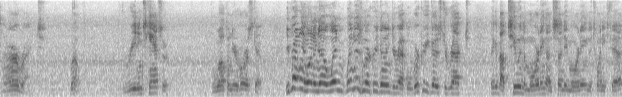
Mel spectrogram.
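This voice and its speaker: A man with a Valley accent talks fairly quickly at a high pitch, with very wide pitch swings. He leaves long, frequent pauses over noticeable background noise. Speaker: astrologer. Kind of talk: weekly horoscope monologue. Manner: casual, meandering with many fillers.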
